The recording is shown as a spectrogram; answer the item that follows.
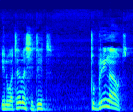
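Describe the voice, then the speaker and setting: A man's voice: on the high side, lively intonation, normal speed. A man, testifying before a parliamentary committee, emotional and insistent, talking over the questioner. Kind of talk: heated testimony at a hearing. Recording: muffled lo-fi broadcast audio.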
